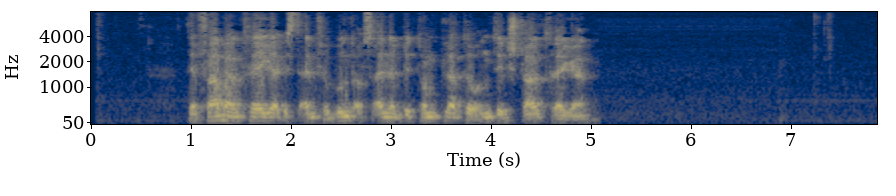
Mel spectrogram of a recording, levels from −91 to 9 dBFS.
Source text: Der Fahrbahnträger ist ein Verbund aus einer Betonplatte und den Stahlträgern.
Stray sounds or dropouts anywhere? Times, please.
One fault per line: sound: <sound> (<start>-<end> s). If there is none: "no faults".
no faults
